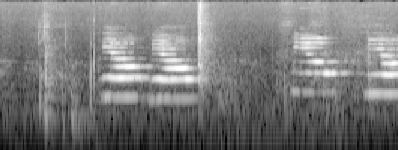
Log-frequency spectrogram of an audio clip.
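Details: Meow Head, a domestic cat, on the attack, gives two drawn-out, clear tonal meows, each lasting under a second, with a few soft clicks and rustles between them.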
